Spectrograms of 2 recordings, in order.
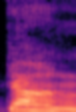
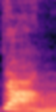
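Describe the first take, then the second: First: The word carries the special dialect tone. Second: The word carries the ordinary mai tho tone. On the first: "อันเสียงโทพิเศษเราก็จุดประดับไว้อย่างงี้น่ะ" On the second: "ใส่ไมโทมันออกเสียงจ้าง"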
